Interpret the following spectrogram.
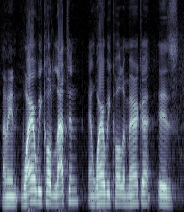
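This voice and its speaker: A man who gives the lecture, calmly gathering audience questions and starting his answers in a plain, easygoing way. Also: medium pitch, fast talker, clean tone. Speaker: lecturer and moderator of the talk.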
